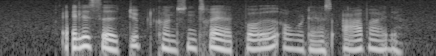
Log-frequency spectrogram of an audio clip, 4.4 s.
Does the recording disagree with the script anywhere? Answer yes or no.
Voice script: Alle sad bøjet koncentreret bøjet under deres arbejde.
yes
